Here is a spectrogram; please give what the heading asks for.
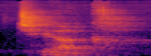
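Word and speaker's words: צְעָקָה: 정의는 미스파트, 포악은 미스파 이렇게 발음이 됩니다. 비슷하죠? 또 공의의 체다카라는 이 언어, 이 표현은 이 부르짖음, 체아카, 체다카, 체아카 이렇게 너무 비슷해서 정의를 찾는데 포악이 나타났고 공의를 찾는데 부르짖음이 나타났다 이렇게 표현하는 겁니다.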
